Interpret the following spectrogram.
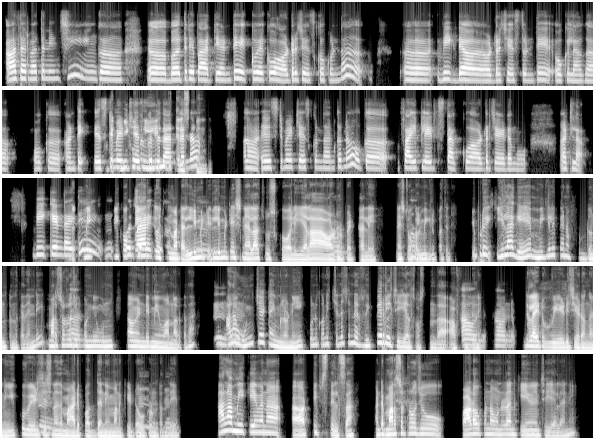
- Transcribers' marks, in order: in English: "బర్త్ డే పార్టీ"; in English: "ఆర్డర్"; in English: "వీక్ డే ఆర్డర్"; in English: "ఎస్టిమేట్"; in English: "లిమిట్"; in English: "ఎస్టిమేట్"; in English: "ఫైవ్ ప్లేట్స్"; in English: "ఆర్డర్"; in English: "క్లారిటీ"; in English: "లిమిట్, లిమిటేషన్"; in English: "ఆర్డర్"; in English: "నెక్స్ట్"; in English: "ఫుడ్"; in English: "ఫుడ్‌ని?"; in English: "లైట్‌గా"; in English: "టిప్స్"
- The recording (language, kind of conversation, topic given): Telugu, podcast, పండుగలో మిగిలిన ఆహారాన్ని మీరు ఎలా ఉపయోగిస్తారు?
